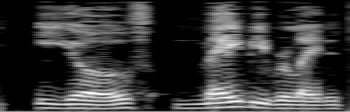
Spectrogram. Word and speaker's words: Iyov: His name, it is believed, if it comes from Hebrew, and in fact in Hebrew it would be pronounced Iyov.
